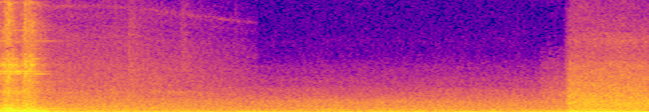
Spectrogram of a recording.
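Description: A tram rumbles along its rails.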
